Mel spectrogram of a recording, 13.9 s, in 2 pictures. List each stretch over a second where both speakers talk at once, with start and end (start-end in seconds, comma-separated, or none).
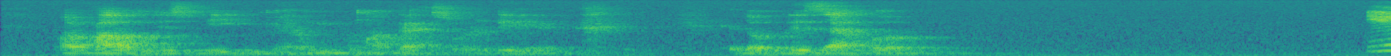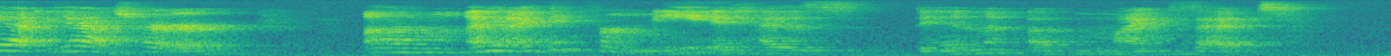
none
